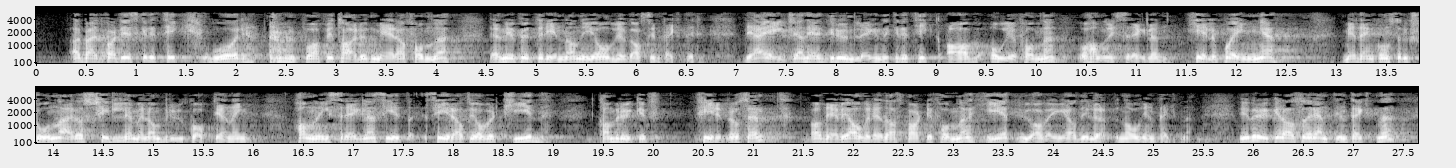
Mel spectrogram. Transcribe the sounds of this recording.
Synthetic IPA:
ʔɑ̰ɾbæɪd̪əpɑʈiːəskʰɾɪt̪ʰɪkːɡoːɾpʰɔɑt̪ʋɪt̪ʰɑːɾʉːt̪meːɾɑʋfɔnːəɛnʋɪpʉt̪ːəɾɪnːɑnyːəɔljəɔɡɑsɪnt̪ʰɛkt̪əɾ | d̪ɛæɾeːɡənt̪lɪɛnheːlt̪̚ɡɾʉnːlɛɡənəkʰɾɪt̪ʰɪkːɑʋɔljəfɔnːəʔɔhɑnd̪lɪŋsɾeːɡlən | heːləpʰɔɛŋːə | mɛd̪ɛnkʊnst̪ɾʉkʂuːnn̩æɾɔʂɪlːəmɛlːɔmbɾʉːkɔɔp̚t̪ʰeːnɪŋ | hɑnlɪŋsɾeːɡlənsiːəɾɑt̪ʋɪoːʋəʈʰiːd̪ | kʰɑnbɾʉːkə | fiːɾəpʰɾʊsɛnt̪ɑʋd̪ɛʋɪɑlːəɾeːd̪əhɑʂpɑːʈɪfɔnːəheːlt̪ʉːɑʋhɛŋːɪɑʋd̪ɪlø̰ːpənəɔljəɪnt̪ʰɛkt̪ənə̰ | ʋɪbɾʉːkəɾɑlsɔɾɛnt̪əɪnt̪ʰɛkt̪ənə

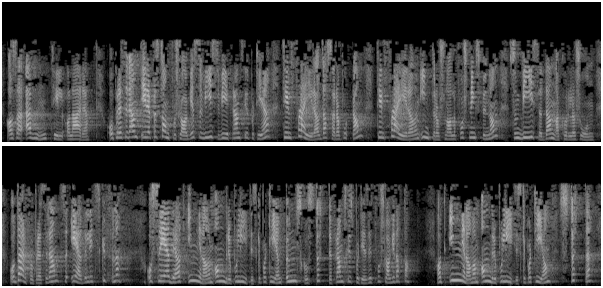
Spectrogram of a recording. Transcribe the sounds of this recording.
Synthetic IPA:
ʔɑlsɔʔɛʋnn̩t̪ʰɪlɔ̰læːɾə | ʔɔpʰɾɛsɪd̪ɛnt̪ɪɾɛpɾɛsn̩t̪ʰɑnt̪fɔʂɭɑːɡəsɔʋiːsəɾʋɪfɾɑmskɾɪd̪spɑʈiːət̪ʰɪlflæɪɾəɑʋd̪ɛsːəɾɑpʰɔʈːənt̪ʰɪlflæɪɾəɑd̪ɛmɪnt̪əɳɑʂʊnɑːləfɔʂknɪŋsfʉnːənsɔmʋiːsəɖɛnːəkʰʊɾəlɑʂuːnn̩ʔɔd̪æɾfɔɾpʰɾɛsɪd̪ɛnt̪sɔʔɛd̪ɛlɪt̪ːskʉfːənə | ʔɔseːd̪ɛɑt̪ɪŋːənɑʋd̪ɛmɑnd̪ɾəpʊliːt̪ɪskəpɑʈiːənœnskəɾɔst̪œt̪ːəfɾɑmskɾɪspɑʈiːəsɪt̪fɔʂɭɑːɡɪd̪ɛt̪ːə | ʔɑt̪ɪŋːənɑʋd̪ɔmʔɑnd̪ɾəpʊliːt̪ɪskəpɑʈiːənst̪œt̪ːə

